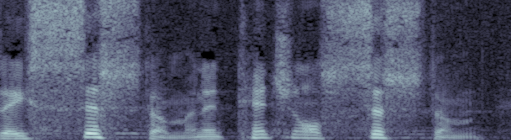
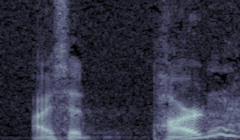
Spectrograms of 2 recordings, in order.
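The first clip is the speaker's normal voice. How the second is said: ordinary talk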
